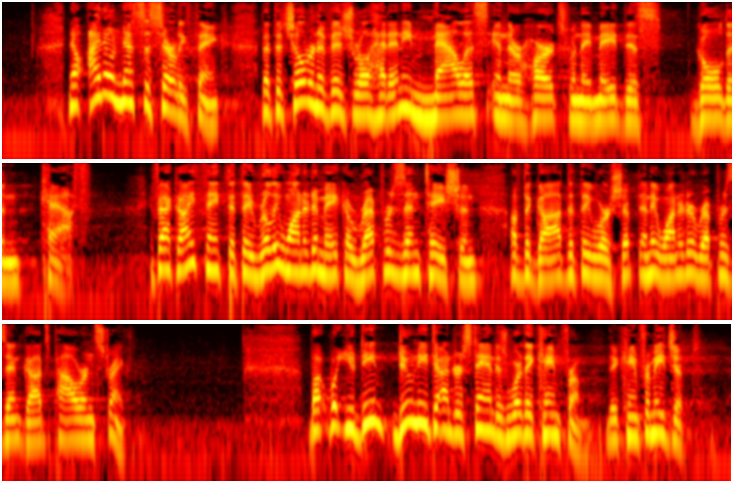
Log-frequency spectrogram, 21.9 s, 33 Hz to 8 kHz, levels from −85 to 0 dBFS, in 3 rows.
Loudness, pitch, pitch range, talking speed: -23 LUFS, 160 Hz, 140-185 Hz, 180 wpm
